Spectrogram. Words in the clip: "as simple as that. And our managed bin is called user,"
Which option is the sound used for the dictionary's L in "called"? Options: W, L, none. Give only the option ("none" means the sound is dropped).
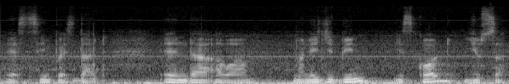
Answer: L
